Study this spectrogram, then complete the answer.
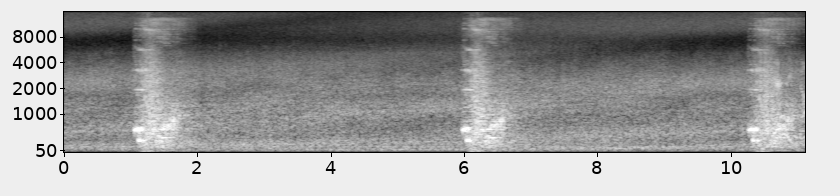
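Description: A chime rings out as a ring is passed.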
